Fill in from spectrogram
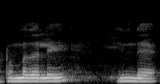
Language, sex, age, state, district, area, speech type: Kannada, male, 60+, Karnataka, Chikkamagaluru, rural, spontaneous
